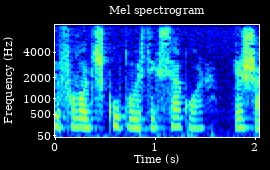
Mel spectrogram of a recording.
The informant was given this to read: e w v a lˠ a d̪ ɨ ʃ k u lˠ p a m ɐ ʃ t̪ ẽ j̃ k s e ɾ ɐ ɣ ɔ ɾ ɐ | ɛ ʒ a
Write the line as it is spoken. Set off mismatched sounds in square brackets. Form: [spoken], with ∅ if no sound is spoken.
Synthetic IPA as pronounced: e w [f] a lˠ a d̪ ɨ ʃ k u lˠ p [ɐ] m ɐ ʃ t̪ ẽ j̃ k s e ɾ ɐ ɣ ɔ ɾ ɐ | ɛ ʒ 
